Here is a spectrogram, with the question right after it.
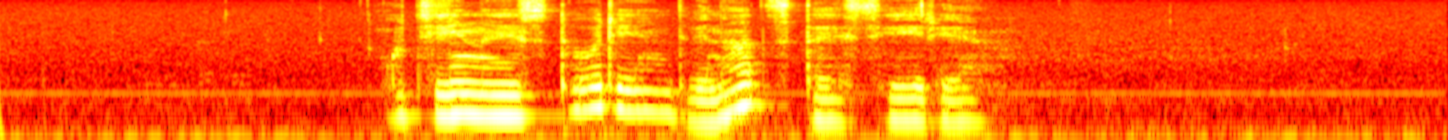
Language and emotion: Russian, sad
